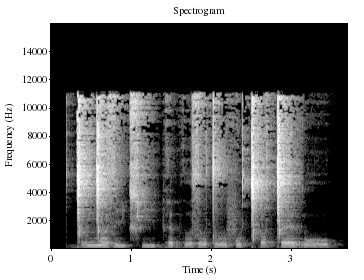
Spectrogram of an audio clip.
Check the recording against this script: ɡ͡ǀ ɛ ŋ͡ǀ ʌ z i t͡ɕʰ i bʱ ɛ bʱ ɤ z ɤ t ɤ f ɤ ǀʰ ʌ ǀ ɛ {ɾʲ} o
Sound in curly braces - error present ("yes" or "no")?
yes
